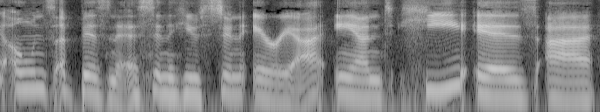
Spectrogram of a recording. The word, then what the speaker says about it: Houston: Let's go to Houston. Houston, Texas. – It's Houston. – Sorry, Houston. So no, so we don't pronounce the H on that? – Not in Texas. You wouldn't say Houston.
